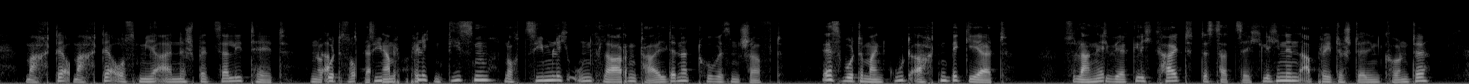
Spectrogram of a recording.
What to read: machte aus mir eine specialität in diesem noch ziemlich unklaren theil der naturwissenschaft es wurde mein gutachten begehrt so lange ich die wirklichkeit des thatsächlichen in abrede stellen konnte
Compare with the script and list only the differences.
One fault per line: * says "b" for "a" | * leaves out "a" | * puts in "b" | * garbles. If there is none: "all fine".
* puts in "machte"
* garbles
* leaves out "ich"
